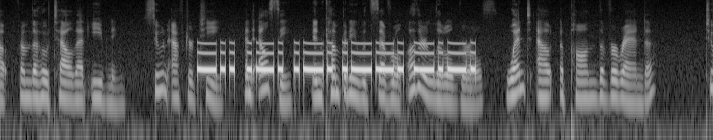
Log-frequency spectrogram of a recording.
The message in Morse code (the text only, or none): DRRPC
